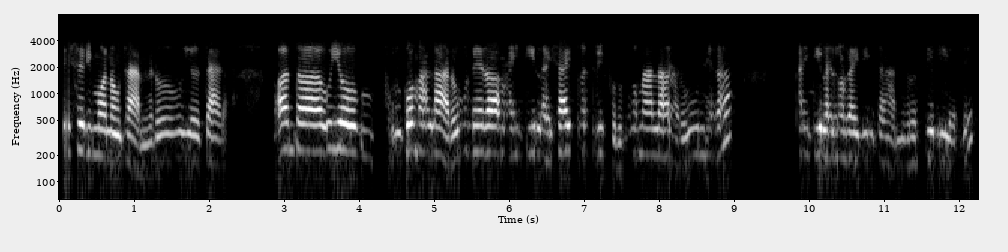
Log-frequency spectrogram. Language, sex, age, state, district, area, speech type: Nepali, female, 45-60, West Bengal, Kalimpong, rural, conversation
